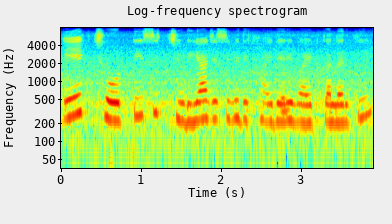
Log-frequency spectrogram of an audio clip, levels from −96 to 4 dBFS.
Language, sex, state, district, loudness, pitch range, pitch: Hindi, male, Madhya Pradesh, Dhar, -15 LUFS, 215-245 Hz, 230 Hz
